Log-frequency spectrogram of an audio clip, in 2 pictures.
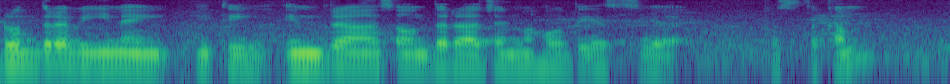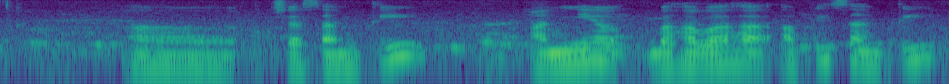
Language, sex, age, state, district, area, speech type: Sanskrit, female, 30-45, Tamil Nadu, Chennai, urban, spontaneous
